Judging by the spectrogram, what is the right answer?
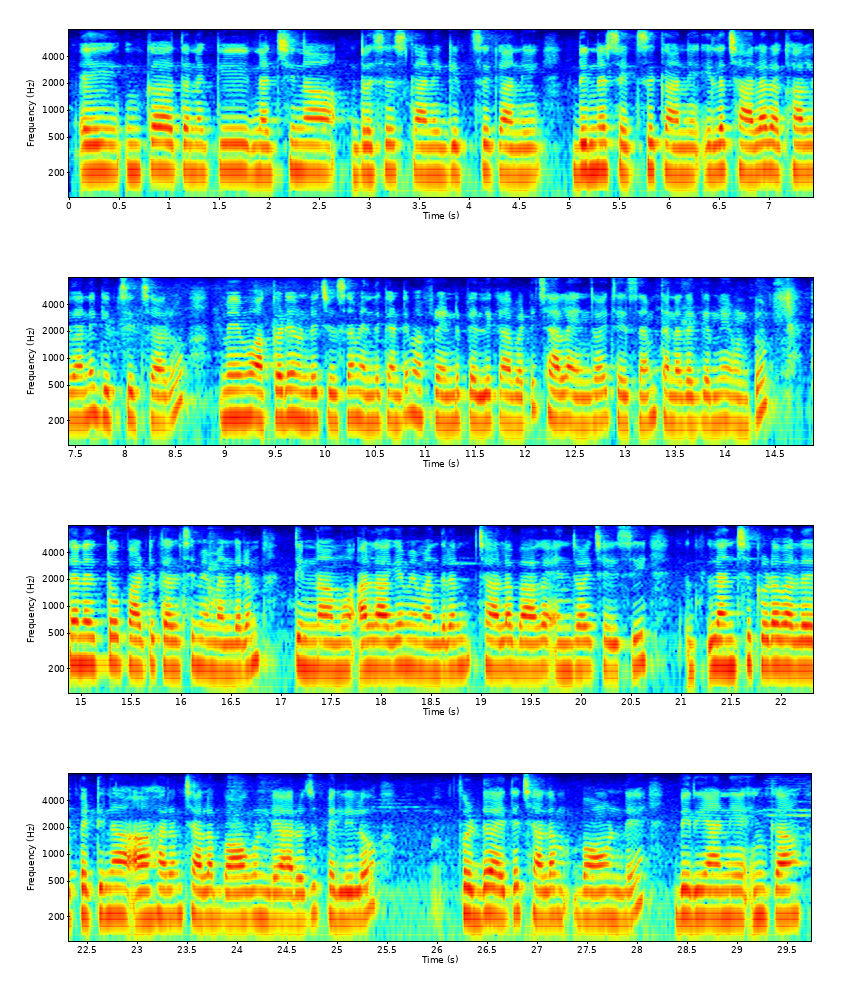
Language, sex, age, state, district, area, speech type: Telugu, female, 18-30, Telangana, Ranga Reddy, urban, spontaneous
